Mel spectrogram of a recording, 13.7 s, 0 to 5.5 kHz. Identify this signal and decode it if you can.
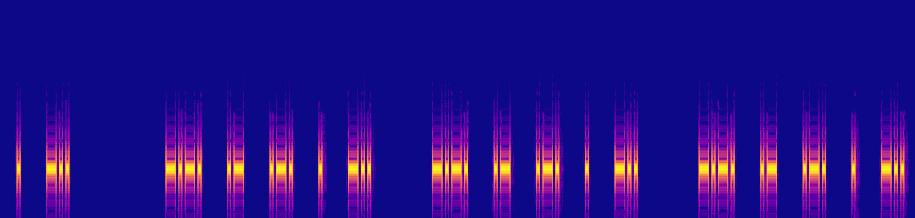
Morse code, heard as a keyed tone, about 25 wpm, spaced as for 15 wpm, 600 Hz. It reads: ED CARED CARED CARED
